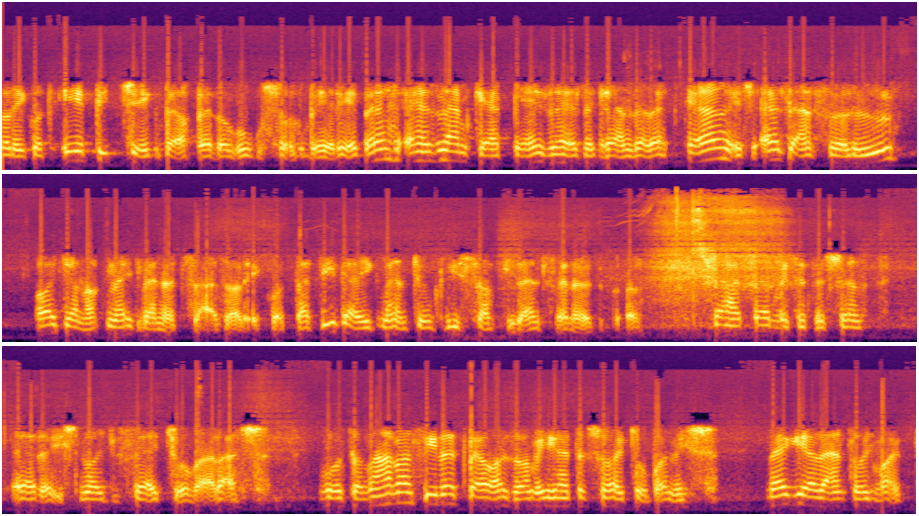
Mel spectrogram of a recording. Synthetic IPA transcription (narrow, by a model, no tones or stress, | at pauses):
leːko̞t̪eːpit͡ʃːeːɡbɛɒpɛd̪ɒɡoːɡuʃo̞̰ɡbeːɾeːbɛɛɦɛznɛmkɛlpeːnzɛɦɛzɛɟrɛnd̪ɛlɛt̪kɛleːʃɛzɛɱfølyl | ɒɟːɒnɒknɛɟʋɛnø̰t̪sa̰ːzɒ̰lḛːkot̪ːɛɦaːt̪id̪ɛjiɡmɛnt̪yŋkʋisːɒkilɛnt̪sʋɛnø̰d̪bø̰ːlt̪ɛɦaːt̪ːɛrmeːsɛt̪ɛʃɛn | ɛrːɛiʃnɒɟfɛlt͡ʃoːva̰ːla̰ːʃ | ʋo̞lt̪ɒvaːlɒsilːɛt̪ʋɛɒzɒmihat̪ɒʃɒjt̪oːbɒniʃ | mɛɡjɛlɛnt̪ho̞ɟmɒjd̪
